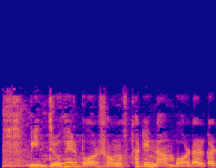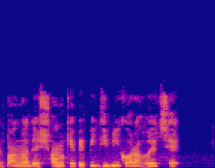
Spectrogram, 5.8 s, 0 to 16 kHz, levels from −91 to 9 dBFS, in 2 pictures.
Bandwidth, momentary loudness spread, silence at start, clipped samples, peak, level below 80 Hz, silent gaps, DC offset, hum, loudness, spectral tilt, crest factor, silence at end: 7.8 kHz; 6 LU; 0.05 s; under 0.1%; 0 dBFS; -54 dBFS; none; under 0.1%; none; -14 LUFS; -5.5 dB/octave; 12 dB; 0.5 s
